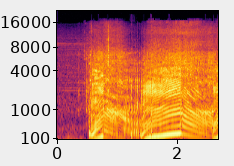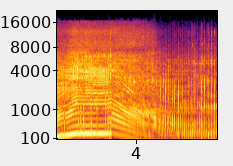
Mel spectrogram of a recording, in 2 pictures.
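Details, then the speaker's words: Chainsaw cutting with the bar tip, not fully loaded: screams cleanly when it bites, then breaks into a burbling, uneven bark as revs climb light, like the 500i; four-stroking off load, attributed to the saw's design. "it does that bark similar to the 500i it's just the way these saws are designed it's just how it is"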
